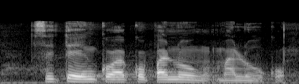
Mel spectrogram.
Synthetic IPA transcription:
siteiŋ̩kʼɔakʼɔpʼanoŋ̩maluːkʼɔ

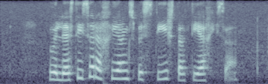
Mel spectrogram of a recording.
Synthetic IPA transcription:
huləstisəɾəχiəɾəŋsbəstiːrstrɐtiəχi̥sə̰

